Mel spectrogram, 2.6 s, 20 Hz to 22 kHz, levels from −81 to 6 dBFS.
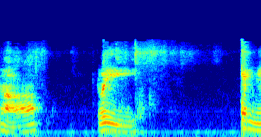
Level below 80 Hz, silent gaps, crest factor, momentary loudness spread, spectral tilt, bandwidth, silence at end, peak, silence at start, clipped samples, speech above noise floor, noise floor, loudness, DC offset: -52 dBFS; none; 20 dB; 20 LU; -3.5 dB/octave; 8 kHz; 0 s; 0 dBFS; 0 s; under 0.1%; 32 dB; -51 dBFS; -18 LUFS; under 0.1%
